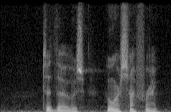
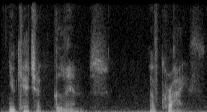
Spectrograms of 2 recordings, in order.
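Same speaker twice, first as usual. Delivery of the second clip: reverent hush; 4 semitones lower, 9 dB quieter, slower than usual. Acted. Sermon climax, reverent hush.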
